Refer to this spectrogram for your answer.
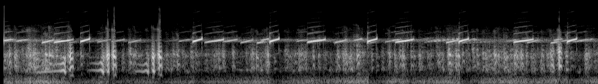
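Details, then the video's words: A chorus of wood frogs gives rapid, duck-like clucking chuckles with high rising peeps behind, recorded at night on 24 March 2017 in Cuyahoga County, Ohio. "The wood frog chuckle: a short video"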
